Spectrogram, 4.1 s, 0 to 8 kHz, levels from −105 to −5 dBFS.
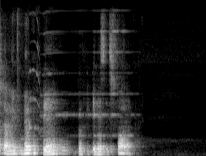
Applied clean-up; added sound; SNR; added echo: neural mask model DeepFilterNet 3.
